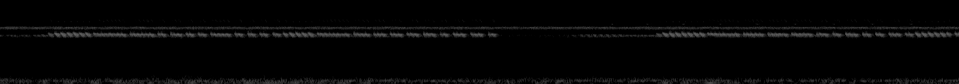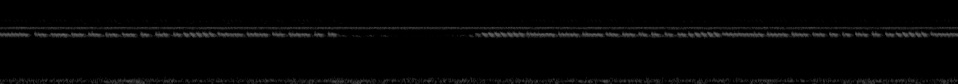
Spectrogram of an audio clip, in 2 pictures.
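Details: Japanese autumn insects singing for a sleep recording: a continuous high ringing trill beneath a louder pulsed chirping voice that sings in long bursts of about six seconds separated by short pauses.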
